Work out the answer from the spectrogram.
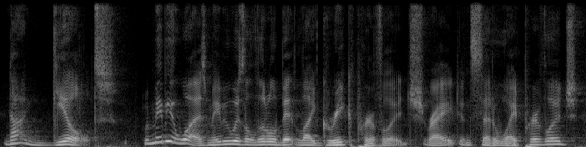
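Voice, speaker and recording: A man in casual conversation, telling a personal story in a reflective, halting way with frequent restarts. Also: mid-range voice, lively intonation, a little mellow.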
